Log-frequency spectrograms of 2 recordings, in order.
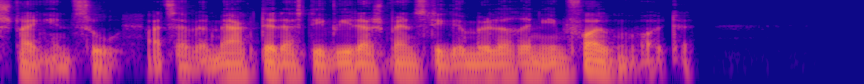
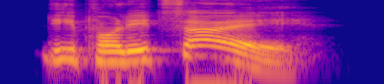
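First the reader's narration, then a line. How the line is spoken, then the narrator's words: Distant call beyond gate. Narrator (German): rief eine Stimme von der anderen Seite des Tores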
